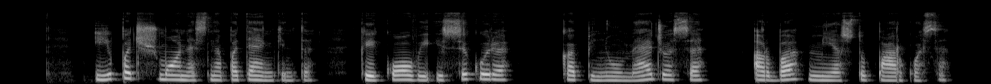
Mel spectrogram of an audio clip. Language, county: Lithuanian, Šiauliai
